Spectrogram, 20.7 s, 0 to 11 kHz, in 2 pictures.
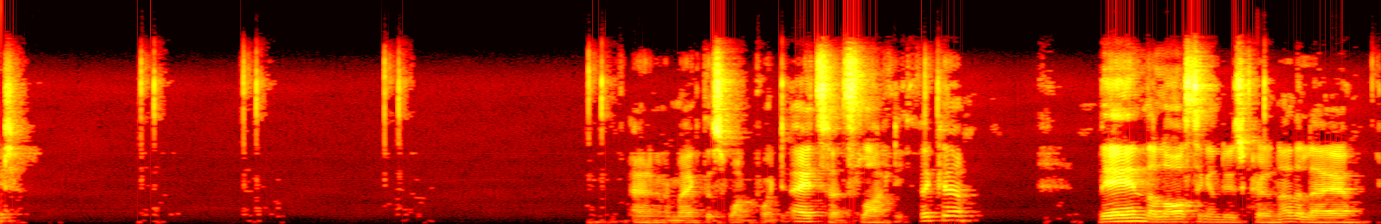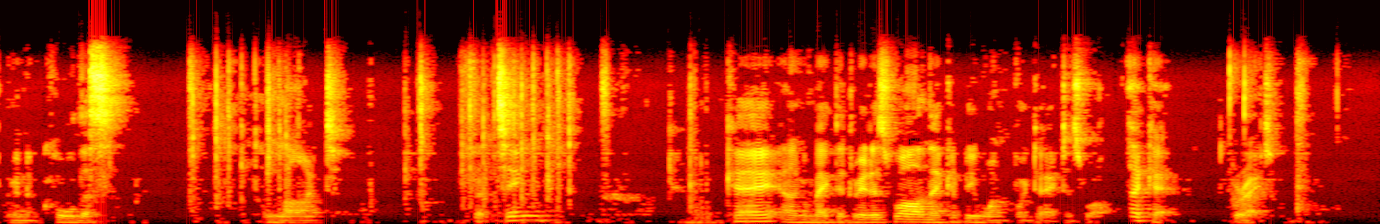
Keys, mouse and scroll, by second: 1.1 click, 1.9 click, 2.9 click, 4.5 click, 6.3 click, 7.0 click, 9.4 click, 11.4-15.0 typing, 19.7 click.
